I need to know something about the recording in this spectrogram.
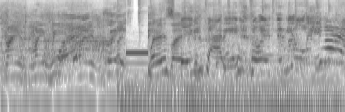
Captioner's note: laughs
